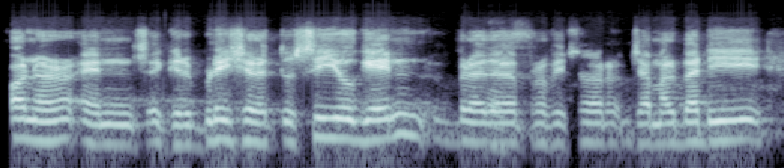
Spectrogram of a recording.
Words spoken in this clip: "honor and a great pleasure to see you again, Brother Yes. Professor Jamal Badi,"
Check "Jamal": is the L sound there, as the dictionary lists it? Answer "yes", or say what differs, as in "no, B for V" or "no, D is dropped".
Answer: yes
